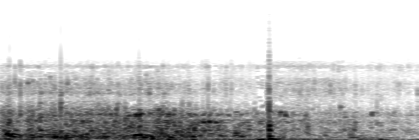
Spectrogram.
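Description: Scuba diver's exhaled regulator bubbles rumbling and burbling, heard muffled through an underwater camera housing, easing off near the end. A single sharp click about two and a half seconds in.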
